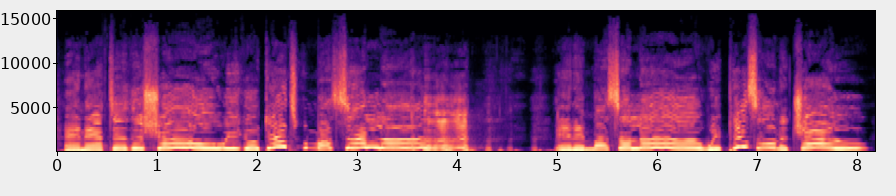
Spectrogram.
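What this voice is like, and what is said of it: Singing in falsetto. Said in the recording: “That's some good falsetto.”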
